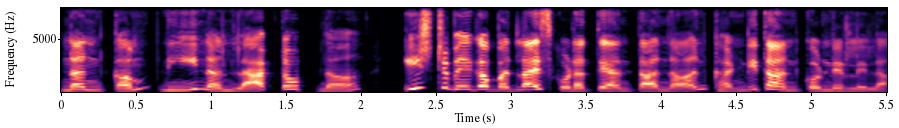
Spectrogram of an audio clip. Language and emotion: Kannada, surprised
